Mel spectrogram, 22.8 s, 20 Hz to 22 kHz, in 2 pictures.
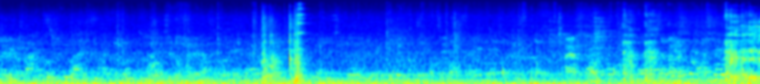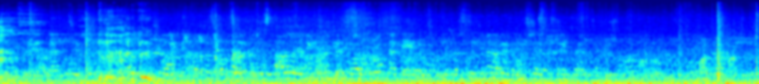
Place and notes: Vodnikov Trg, Ljubljana - cafe near market
coffee break at a cafe opposite the market, watching market activity, ambience
(Sony PCM D50, DPA4060)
